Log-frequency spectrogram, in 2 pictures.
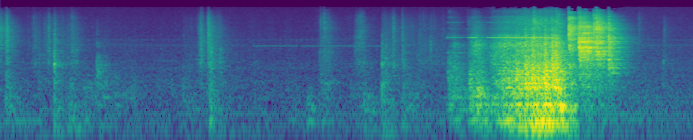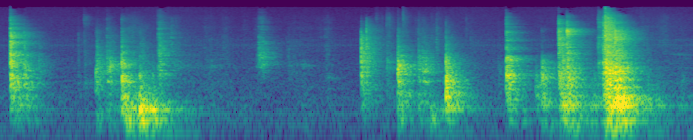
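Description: Knocks and clatter of metal parts and hand tools as a car body is stripped down, with a louder harsh, scraping noise lasting about three seconds in the middle and more bunches of knocks near the end.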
